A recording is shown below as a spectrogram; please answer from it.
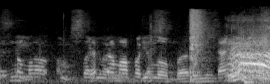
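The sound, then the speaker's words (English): A loud, sharp slap rings out from a video being played, a single bright crack heard while people talk over it. “Why is the slap just like in the movies, though? Bro, that slap's so loud. It's loud.”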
